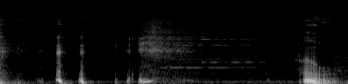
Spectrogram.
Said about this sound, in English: that was a kind of a crazy noise. Oh, somebody left their phone in here.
